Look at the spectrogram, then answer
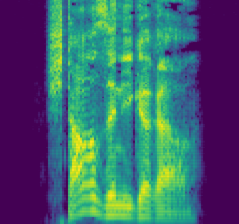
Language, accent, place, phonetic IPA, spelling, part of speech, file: German, Germany, Berlin, [ˈʃtaʁˌzɪnɪɡəʁɐ], starrsinnigerer, adjective, De-starrsinnigerer.ogg
- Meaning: inflection of starrsinnig: 1. strong/mixed nominative masculine singular comparative degree 2. strong genitive/dative feminine singular comparative degree 3. strong genitive plural comparative degree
